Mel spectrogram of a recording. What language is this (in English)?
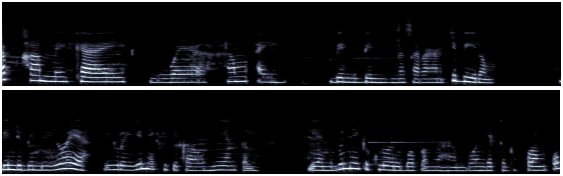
Wolof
